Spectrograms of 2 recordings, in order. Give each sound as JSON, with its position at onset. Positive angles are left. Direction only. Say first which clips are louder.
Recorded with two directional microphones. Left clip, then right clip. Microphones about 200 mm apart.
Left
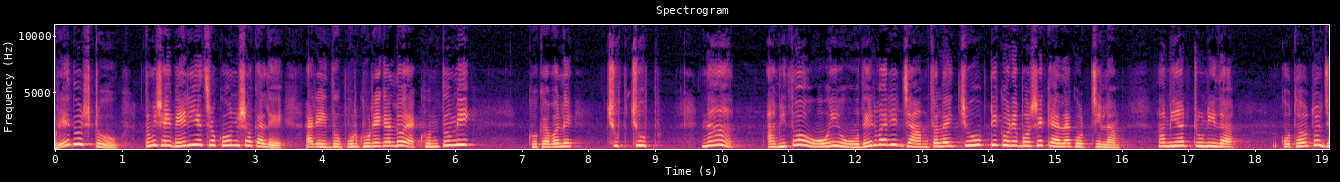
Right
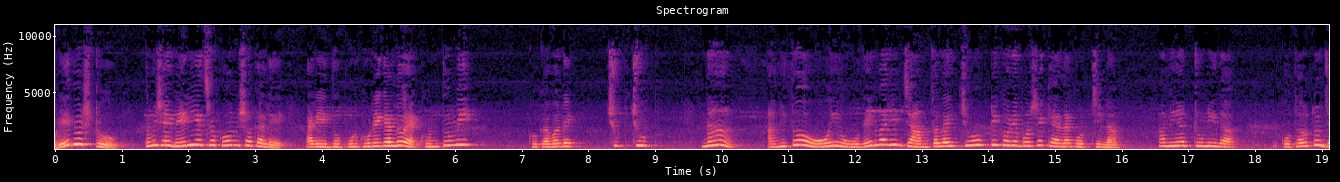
{"t": 0.0, "sound": "a woman's voice", "louder": "left 6 dB", "side_deg": 35}
{"t": 4.8, "sound": "a woman's voice", "louder": "left 2 dB", "side_deg": 65}
{"t": 5.1, "sound": "a woman's voice", "louder": "left 7 dB", "side_deg": 35}
{"t": 7.1, "sound": "a woman's voice", "louder": "left 11 dB", "side_deg": 40}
